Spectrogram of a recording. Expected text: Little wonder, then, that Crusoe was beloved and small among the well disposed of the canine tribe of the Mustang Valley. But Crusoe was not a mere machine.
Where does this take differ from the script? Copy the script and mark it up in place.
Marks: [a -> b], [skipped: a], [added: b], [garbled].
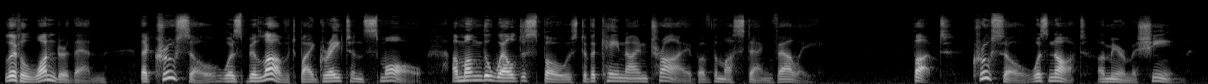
Little wonder, then, that Crusoe was beloved [added: by great] and small among the well disposed of the canine tribe of the Mustang Valley. But Crusoe was not a mere machine.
